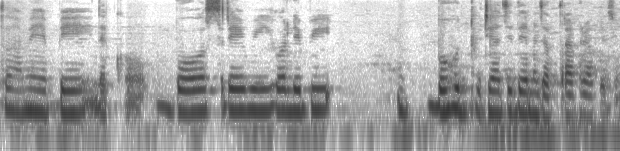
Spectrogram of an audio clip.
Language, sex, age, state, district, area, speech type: Odia, female, 18-30, Odisha, Subarnapur, urban, spontaneous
